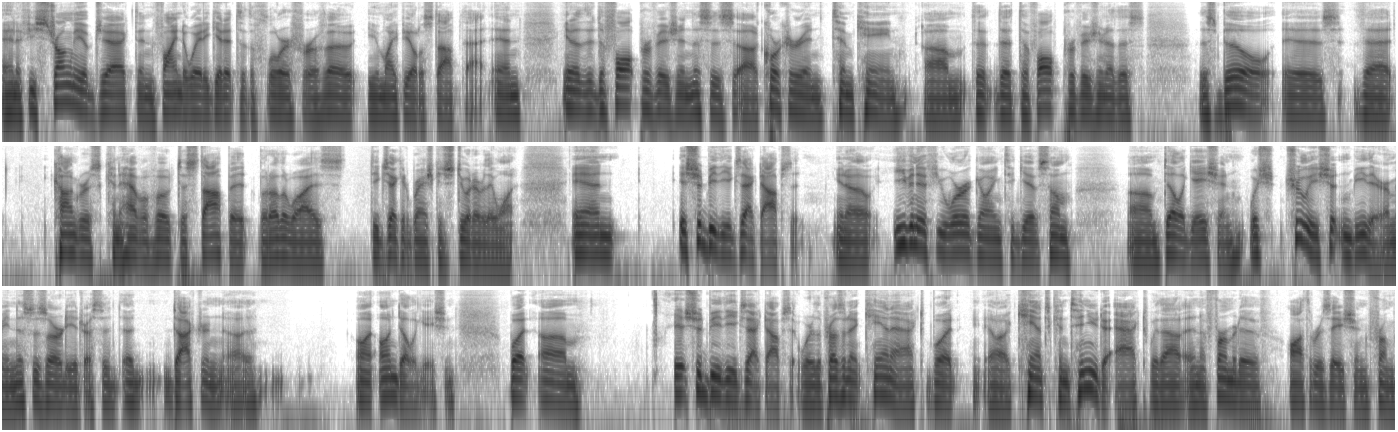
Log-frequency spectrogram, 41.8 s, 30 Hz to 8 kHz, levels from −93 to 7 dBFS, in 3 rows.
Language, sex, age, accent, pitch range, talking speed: English, male, 40-59, American, 90-110 Hz, 185 wpm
